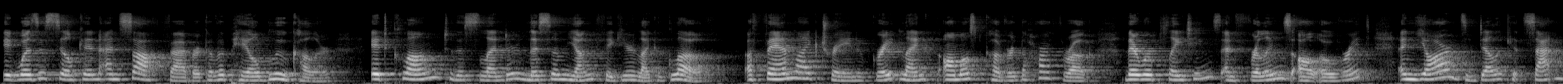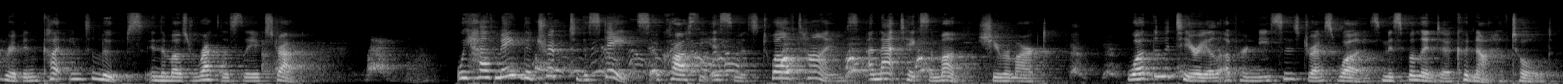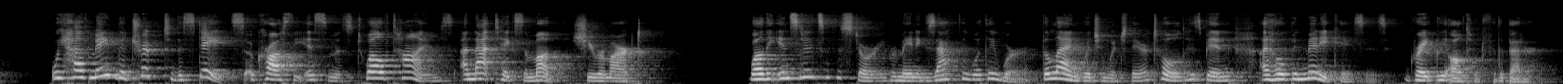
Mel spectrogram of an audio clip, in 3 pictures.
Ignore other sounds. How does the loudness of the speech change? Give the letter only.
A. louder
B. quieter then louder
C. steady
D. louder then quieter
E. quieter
C.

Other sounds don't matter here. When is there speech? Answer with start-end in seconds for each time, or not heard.
0.0-18.6, 20.2-26.1, 26.9-31.1, 31.8-37.7, 38.8-46.6.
